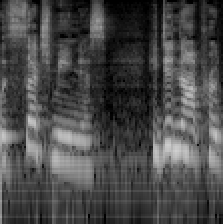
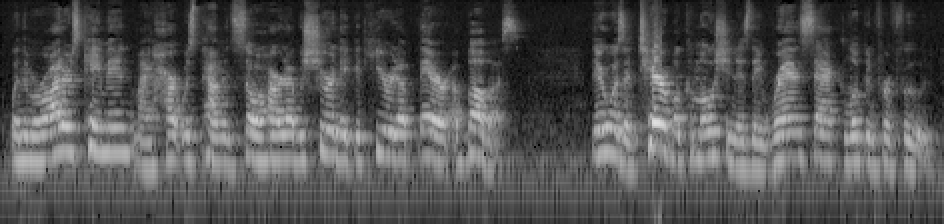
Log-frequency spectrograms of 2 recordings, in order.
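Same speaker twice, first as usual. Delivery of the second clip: ordinary delivery, nothing marked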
